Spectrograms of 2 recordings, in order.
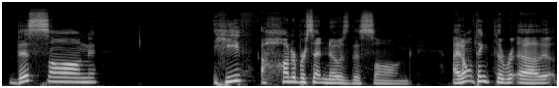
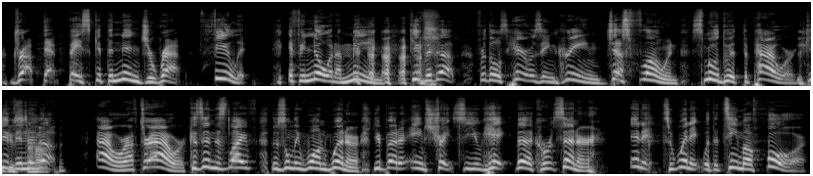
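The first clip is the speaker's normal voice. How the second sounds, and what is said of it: Rap impression of a rapper. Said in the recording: “I'm going to try my best to do a good impression of this guy”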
